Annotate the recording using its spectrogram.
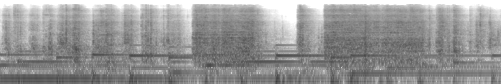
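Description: Stiff kraft paper being cut with scissors and rustled as the sheet is pulled off the roll and laid flat, in loud stretches of crackling noise, over background music with held notes.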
